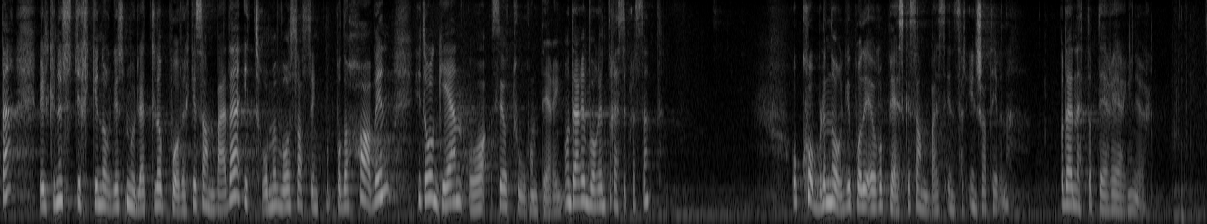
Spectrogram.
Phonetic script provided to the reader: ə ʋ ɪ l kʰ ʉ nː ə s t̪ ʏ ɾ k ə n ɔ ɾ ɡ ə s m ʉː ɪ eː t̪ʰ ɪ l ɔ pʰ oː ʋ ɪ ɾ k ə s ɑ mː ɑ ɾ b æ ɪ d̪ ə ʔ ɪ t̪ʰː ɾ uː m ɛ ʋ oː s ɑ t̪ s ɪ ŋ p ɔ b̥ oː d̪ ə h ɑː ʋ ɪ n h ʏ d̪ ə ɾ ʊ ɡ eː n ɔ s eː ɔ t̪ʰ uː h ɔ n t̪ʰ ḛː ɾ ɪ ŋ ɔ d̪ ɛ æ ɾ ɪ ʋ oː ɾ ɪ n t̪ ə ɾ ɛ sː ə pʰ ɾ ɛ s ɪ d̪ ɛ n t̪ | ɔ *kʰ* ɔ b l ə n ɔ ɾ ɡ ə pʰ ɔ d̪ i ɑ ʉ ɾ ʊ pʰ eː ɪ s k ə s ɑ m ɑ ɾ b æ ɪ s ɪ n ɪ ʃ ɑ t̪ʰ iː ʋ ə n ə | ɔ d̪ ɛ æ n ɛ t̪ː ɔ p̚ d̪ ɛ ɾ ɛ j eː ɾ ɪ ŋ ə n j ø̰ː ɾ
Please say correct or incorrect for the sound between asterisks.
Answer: correct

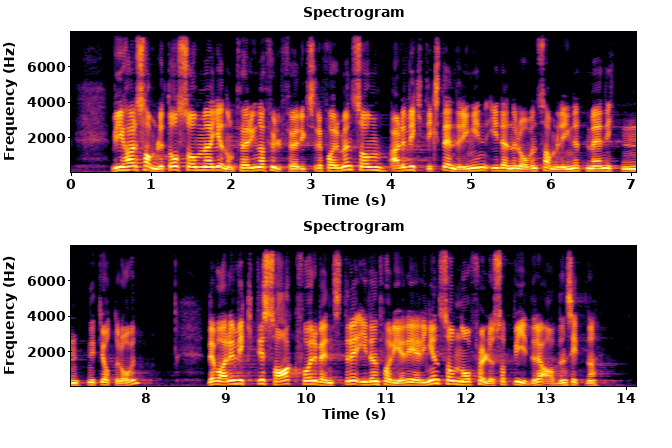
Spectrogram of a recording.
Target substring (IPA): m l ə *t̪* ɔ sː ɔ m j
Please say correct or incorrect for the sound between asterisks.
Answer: correct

